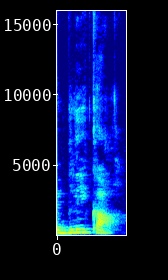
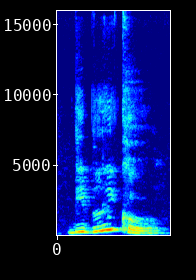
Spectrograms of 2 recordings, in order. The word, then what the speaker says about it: biblical: simple as that so a work that we usually pronounces by bleaker should do what biblical a word like Ospital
